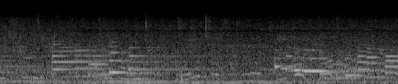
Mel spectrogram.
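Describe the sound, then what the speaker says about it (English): Heavy rain pours steadily onto surfaces outdoors, a dense, continuous patter heard close by, with some faint tonal sounds in the background. "It's raining like crazy."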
